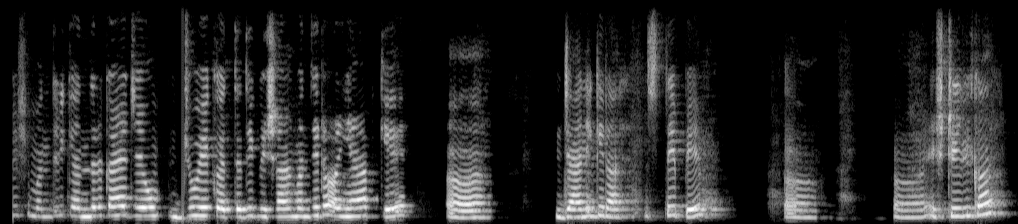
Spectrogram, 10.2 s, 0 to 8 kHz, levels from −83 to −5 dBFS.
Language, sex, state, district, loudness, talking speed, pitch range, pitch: Hindi, female, Uttar Pradesh, Varanasi, -15 LUFS, 155 wpm, 270-305 Hz, 285 Hz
